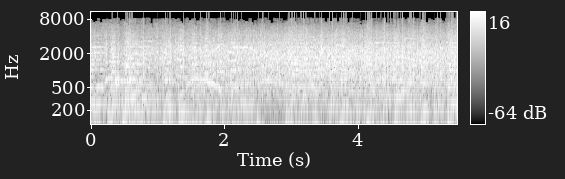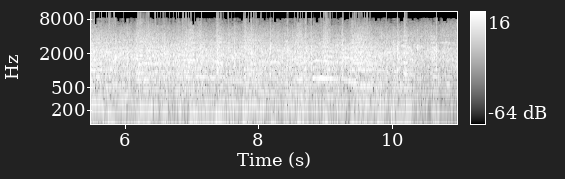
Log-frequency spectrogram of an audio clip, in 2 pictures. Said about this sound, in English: Here they come, folks. The streets are packed and the crowd forms in line ready to follow Fred Allen as he leads the weekly parade to the old town hall.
